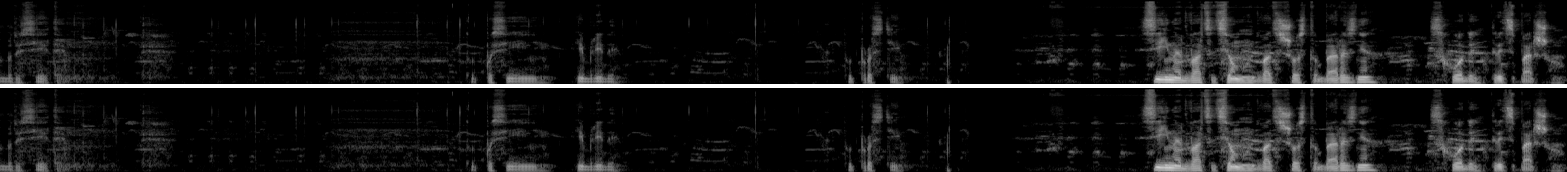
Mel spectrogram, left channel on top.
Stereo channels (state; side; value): identical; both; correlation 1.00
